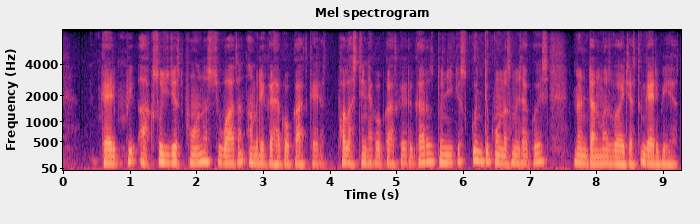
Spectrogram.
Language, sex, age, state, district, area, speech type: Kashmiri, male, 18-30, Jammu and Kashmir, Kulgam, rural, spontaneous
